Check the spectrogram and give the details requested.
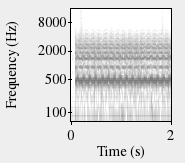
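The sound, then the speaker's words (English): A call-in phone line rings with a steady, buzzy electronic tone that starts abruptly and holds at an even, fairly loud level for about two seconds, with no voices. “calling in on the phone line because I can.”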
